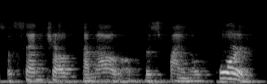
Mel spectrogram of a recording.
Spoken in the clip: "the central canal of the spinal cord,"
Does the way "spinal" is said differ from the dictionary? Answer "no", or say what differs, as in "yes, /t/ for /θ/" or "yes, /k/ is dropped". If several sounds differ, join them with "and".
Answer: yes, /f/ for /p/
